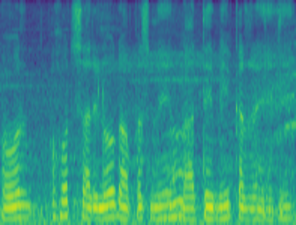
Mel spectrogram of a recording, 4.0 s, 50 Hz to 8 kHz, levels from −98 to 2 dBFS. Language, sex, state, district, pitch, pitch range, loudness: Hindi, male, Chhattisgarh, Raipur, 150 Hz, 145-160 Hz, -14 LUFS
